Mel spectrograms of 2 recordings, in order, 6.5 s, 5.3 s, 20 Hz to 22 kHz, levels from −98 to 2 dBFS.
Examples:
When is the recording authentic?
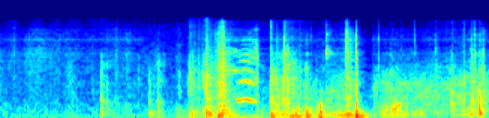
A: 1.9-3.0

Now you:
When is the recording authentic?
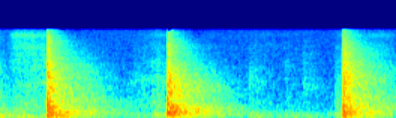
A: 0.0-5.3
